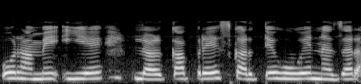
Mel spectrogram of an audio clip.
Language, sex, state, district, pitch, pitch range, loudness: Hindi, female, Chhattisgarh, Rajnandgaon, 260 Hz, 250-270 Hz, -11 LUFS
